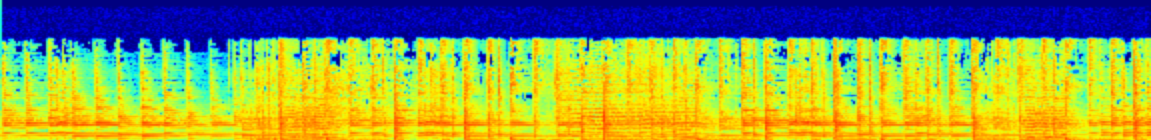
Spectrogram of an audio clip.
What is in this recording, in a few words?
ringtone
